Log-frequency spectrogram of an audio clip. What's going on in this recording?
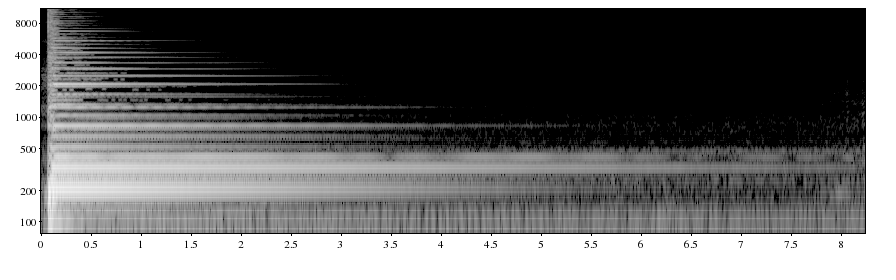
The next series of acoustic guitar chords recorded with B1 mic through UB802 mixer no processing into cool edit 96. File name indicates chord played.
a, acoustic, chord, flat, guitar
